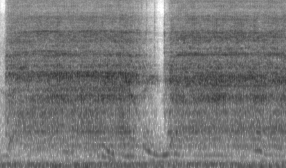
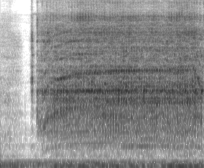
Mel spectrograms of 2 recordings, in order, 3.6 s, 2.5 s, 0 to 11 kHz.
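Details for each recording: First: Matco Infinium MCL1238R 3/8 12V electric ratchet, over 10 years old, previously slow with no power and smoking, after fitting an RS550 replacement motor on a dead battery: two fast steady high-pitched whirring runs; much better. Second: Matco Infinium MCL1238R 3/8-inch 12V electric ratchet, over 10 years old, before motor replacement: thin, steady high whine for about two seconds with little power. Slow and weak, sometimes smokes; motor worn.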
